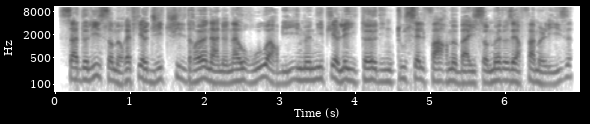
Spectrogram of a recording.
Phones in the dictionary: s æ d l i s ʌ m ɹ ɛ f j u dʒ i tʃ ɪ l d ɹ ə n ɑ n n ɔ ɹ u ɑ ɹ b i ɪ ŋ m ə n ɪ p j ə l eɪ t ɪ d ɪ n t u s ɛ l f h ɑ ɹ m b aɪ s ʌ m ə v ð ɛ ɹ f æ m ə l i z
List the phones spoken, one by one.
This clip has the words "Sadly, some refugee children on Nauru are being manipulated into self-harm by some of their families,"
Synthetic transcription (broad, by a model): s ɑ d l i s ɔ m ɹ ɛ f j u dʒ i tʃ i l d ɹ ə n ɑ n n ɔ ɹ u ɑ ɹ b i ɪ m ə n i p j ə l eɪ t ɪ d ɪ n t u s ɛ l f ɑ ɹ m b aɪ s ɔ m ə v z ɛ ɹ f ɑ m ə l i z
